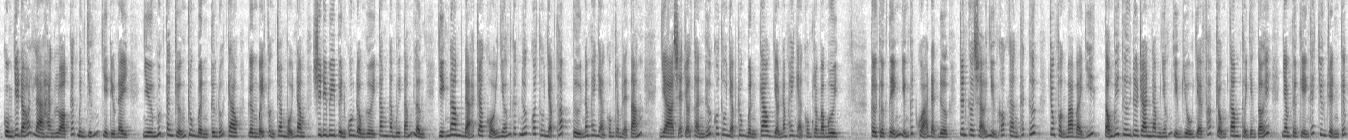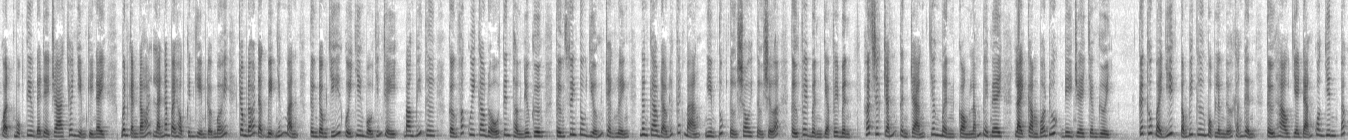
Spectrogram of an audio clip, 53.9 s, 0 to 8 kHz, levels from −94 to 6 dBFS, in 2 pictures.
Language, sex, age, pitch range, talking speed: Vietnamese, female, 20-39, 200-290 Hz, 240 wpm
